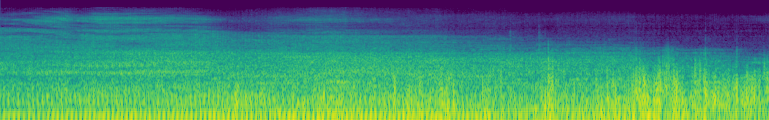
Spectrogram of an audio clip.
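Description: Small motorcycle engine running steadily while riding, with road and wind noise. Over the last couple of seconds the hum gives way to gusty wind noise on the microphone.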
